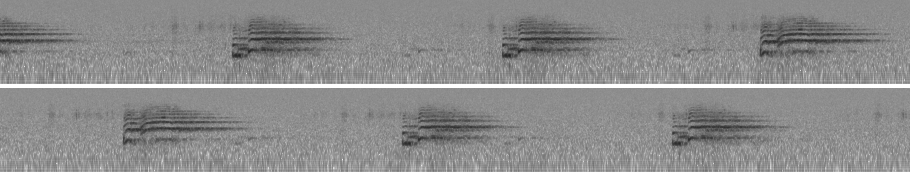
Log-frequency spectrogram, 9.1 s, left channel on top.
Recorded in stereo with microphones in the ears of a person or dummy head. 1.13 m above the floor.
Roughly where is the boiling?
No boiling in this recording.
